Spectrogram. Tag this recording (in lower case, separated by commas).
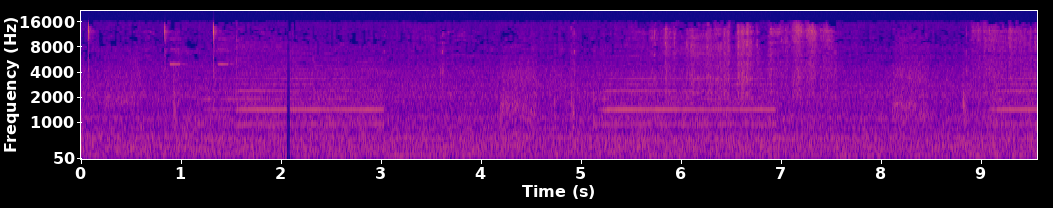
printer printing, printer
